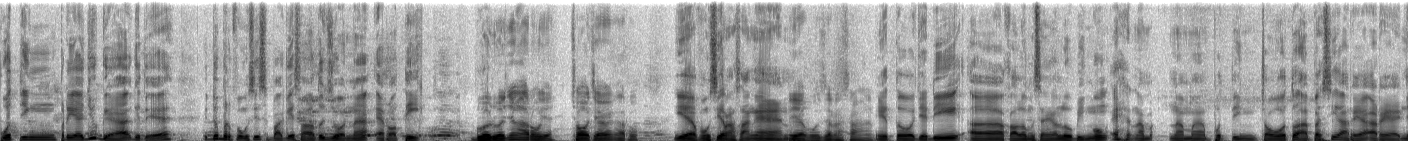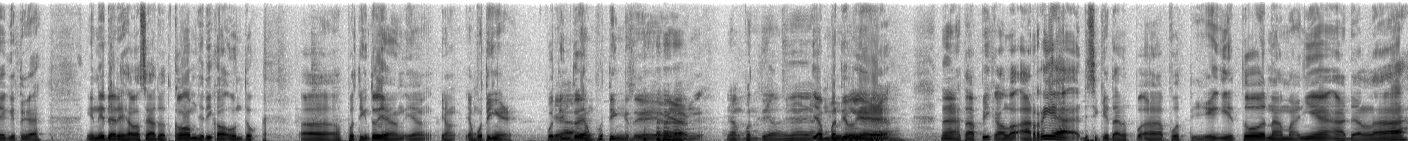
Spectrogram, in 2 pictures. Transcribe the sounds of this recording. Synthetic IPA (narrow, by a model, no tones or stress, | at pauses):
put̪ɪŋpɾiad͡ʒuɡaɡit̪uja | it̪̬ubərfuŋsisəbaɡajsaaat̪uzonaʔeɾot̪ɪk̚duaduaɲaŋaɾʊhjat͡ʃot͡ʃeaŋaɾʊh | ijafuŋsiɾaŋsaŋanjafuŋsiɾaŋsaŋanit̪ud͡ʒadiəːkalomisalɲalubiŋʊŋɛhnamanamaput̪ɪŋt͡ʃoot̪uapasɪhaɾeaːɾeaɲaɡit̪ujainidaɾiɦɛloseadɔt̪̚kɔmd͡ʒadikalount̪ʊk̚ | əput̪ɪŋt̪ujaŋjaŋja̰ŋja̰ŋput̪ɪŋjaput̪ɪŋt̪ujaŋput̪ɪŋɡit̪ujajaŋ | jaŋpənt̪ɪlajaŋpənt̪ɪlɲajanaht̪apikaloʔaɾeadisəkit̪arəput̪ɪŋit̪unamaɲaːdalah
